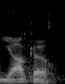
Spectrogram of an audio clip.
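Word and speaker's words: Jocko: his voice other guy I think it's pronounced yako yeah but the whole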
